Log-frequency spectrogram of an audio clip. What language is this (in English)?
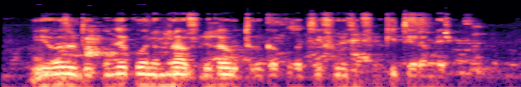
Kinyarwanda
